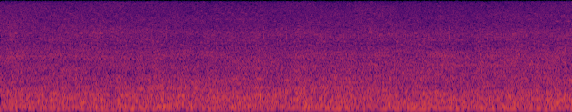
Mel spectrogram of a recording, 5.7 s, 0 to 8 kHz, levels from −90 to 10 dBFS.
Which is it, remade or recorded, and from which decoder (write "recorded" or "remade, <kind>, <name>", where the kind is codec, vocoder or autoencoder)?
remade, codec, SNAC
